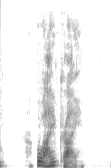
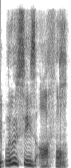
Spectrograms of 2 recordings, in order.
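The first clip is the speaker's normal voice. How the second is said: mock disgust; 5 semitones higher, 10 dB louder, slower than usual. Real, not acted. Reader mocks the character.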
